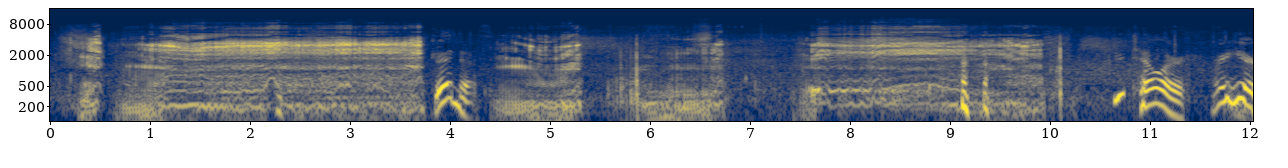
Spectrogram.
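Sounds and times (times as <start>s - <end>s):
pig squealing: 0.1s - 3.8s, 4.4s - 6.8s, 7.4s - 10.3s.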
